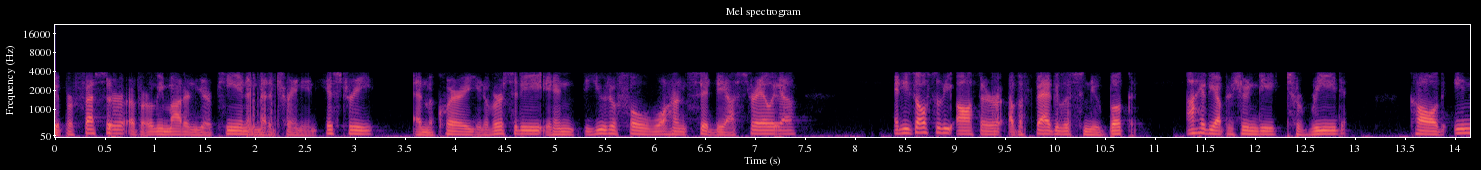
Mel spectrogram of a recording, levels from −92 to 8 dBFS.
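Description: From the start the whole thing runs through the GSM full-rate codec, and it's plainly audible. Nothing gets through above 4 kHz, and the coarse pulse-driven excitation gives the speech that buzzy, gravelly grit. The roughly 13 kbps rate fits the original GSM coder.

Then there are lost GSM frames at 0.54–0.59 s, 4.18–4.24 s and 7.2–7.31 s. Each time the decoder keeps repeating the last good frame, so you hear a brief metallic ring. The first two sound like a single 20 ms frame each, and the third sounds like two in a row.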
